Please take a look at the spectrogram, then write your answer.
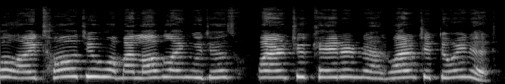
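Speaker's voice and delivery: very high-pitched, acted-out little whining voice. Speaker acts out what someone might say, imitating a little whiny voice. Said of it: "have that little whiny voice".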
